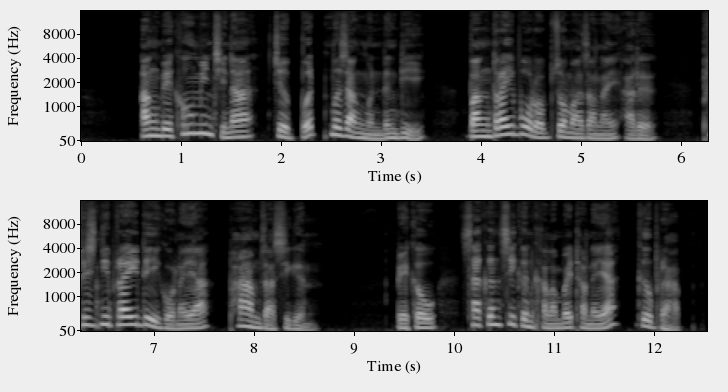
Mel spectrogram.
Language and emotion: Bodo, happy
